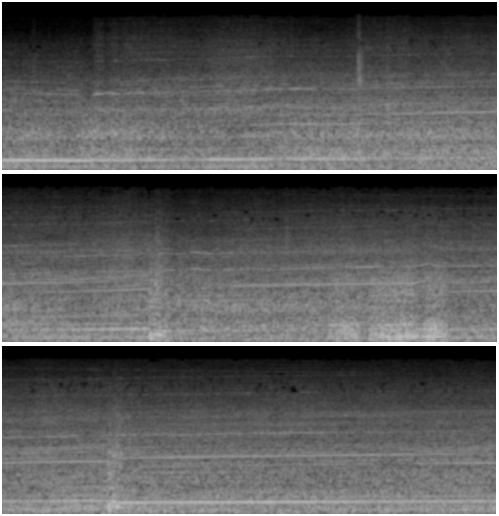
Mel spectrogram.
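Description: A racing car engine roars and climbs in pitch as it speeds up.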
